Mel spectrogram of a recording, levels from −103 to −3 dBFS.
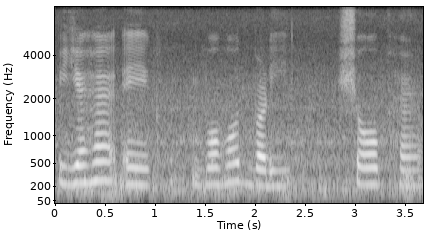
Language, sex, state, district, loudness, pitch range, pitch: Hindi, female, Haryana, Rohtak, -19 LUFS, 210-235 Hz, 220 Hz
